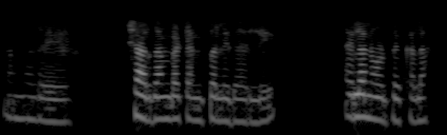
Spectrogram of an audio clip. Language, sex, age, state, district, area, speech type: Kannada, female, 18-30, Karnataka, Davanagere, rural, conversation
